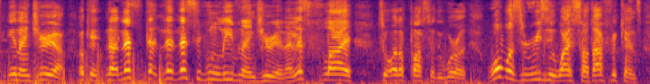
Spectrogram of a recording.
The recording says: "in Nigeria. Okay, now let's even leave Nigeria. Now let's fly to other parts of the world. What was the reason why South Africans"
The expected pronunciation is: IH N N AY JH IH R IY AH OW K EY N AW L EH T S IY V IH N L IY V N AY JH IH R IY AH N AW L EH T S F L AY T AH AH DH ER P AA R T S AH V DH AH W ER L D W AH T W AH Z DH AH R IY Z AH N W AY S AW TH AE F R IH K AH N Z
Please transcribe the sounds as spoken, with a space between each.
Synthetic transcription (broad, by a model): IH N N AY JH IH R IY AH OW K EY N AW L EH T S IY V IH N L IY V N AY JH IH R IY AH N AW L EH T S F L AY T AH AH DH ER P AA R T S AH V DH AH W ER L D W AH T W AH Z DH AH R IY Z AH N W AY S AW TH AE F R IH K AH N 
